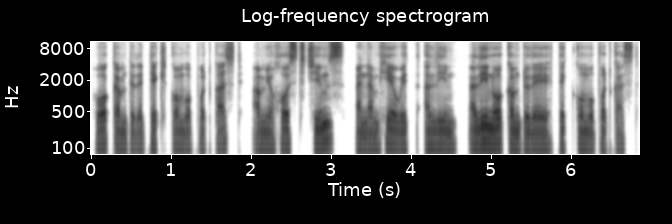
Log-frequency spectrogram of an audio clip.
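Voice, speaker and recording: Male podcast host, low smooth voice, relaxed and affirming, dry close mic. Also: moderate pace, no echo. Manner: relaxed, affirming, short "yeah" responses. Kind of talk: casual podcast interview.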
